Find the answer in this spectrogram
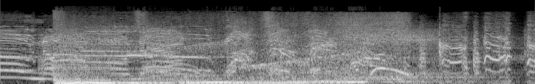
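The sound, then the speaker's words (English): A rooster crows loudly amid a busy barnyard, with overlapping bird calls and clucking layered over a steady low rumble, dense throughout. “Get your chicken dance on. I hate everything about this. It's 6:13 now. Time to wake up.”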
